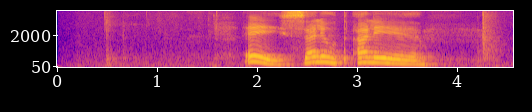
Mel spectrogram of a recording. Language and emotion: Russian, positive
